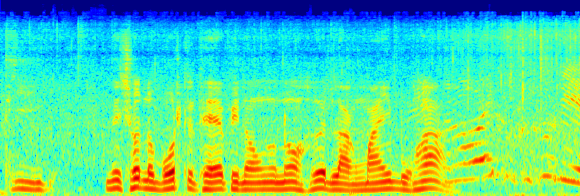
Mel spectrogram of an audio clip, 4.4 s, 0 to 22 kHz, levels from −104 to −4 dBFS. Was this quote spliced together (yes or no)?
yes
